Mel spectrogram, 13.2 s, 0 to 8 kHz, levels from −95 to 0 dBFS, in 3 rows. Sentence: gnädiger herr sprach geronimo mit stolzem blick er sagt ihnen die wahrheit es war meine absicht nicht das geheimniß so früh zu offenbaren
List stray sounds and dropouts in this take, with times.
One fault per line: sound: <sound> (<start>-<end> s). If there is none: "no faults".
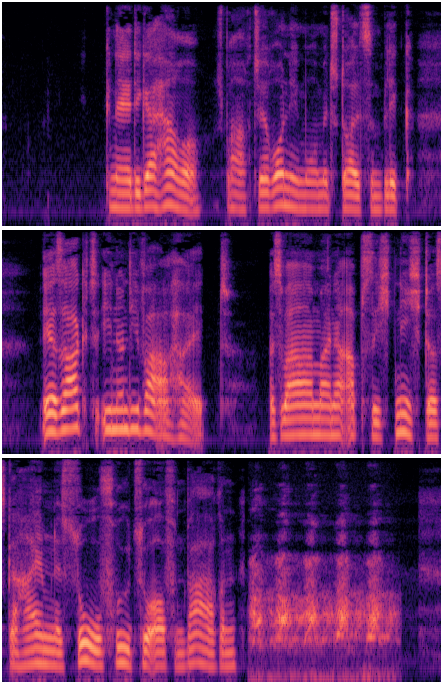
sound: bark (11.2-12.8 s)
